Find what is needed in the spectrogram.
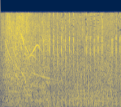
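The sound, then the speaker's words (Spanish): A rapid burst of automatic gunfire rings out during a chase between a jeep and a helicopter. Many quick shots rattle in a dense stream over continuous background noise, with no voices. “Vuelve a sacar el cuerpo por la ventanilla y dispara contra el helicóptero de Escafaro. El sicario responde con una ráfaga que pasa rozando el jeep.”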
